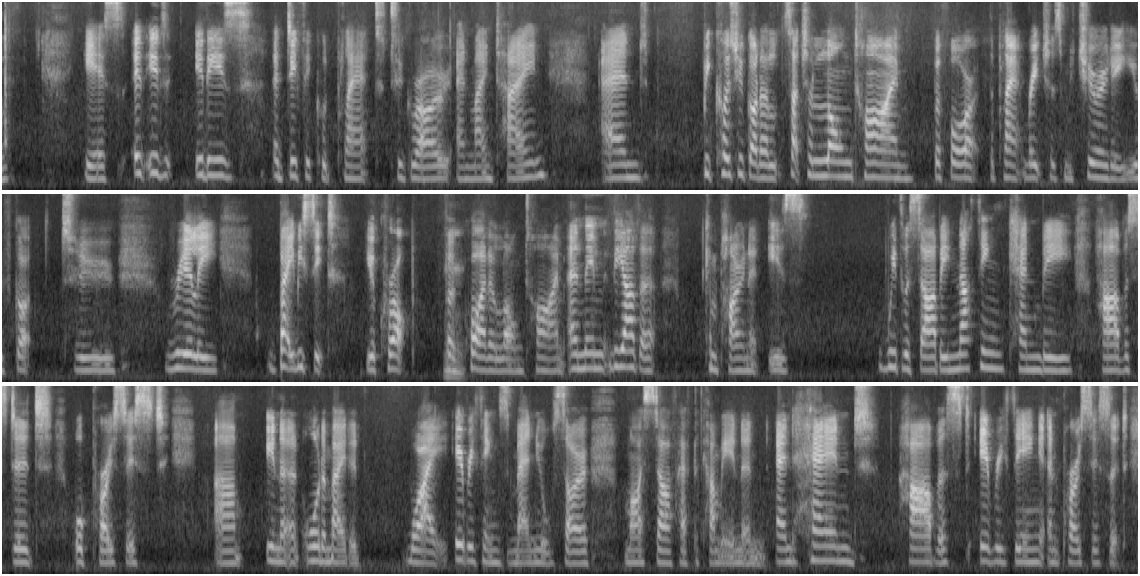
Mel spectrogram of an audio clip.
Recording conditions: outdoors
